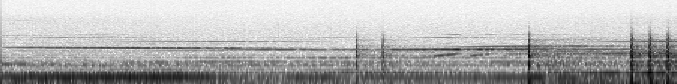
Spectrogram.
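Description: Knocking on a door, a few sharp raps in short clusters over a steady, droning musical tone.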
